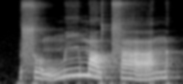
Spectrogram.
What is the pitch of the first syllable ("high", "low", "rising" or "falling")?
low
